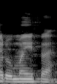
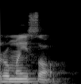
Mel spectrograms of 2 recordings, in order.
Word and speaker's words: Rumaitsah: Kemudian dari neneknya Rumaitsah, namanya Rumaitsah, bukan Rumaiso. Rumaitsah. Rumaitsah binti Umar bin Hisham bin Al-Muttalib bin Abdul Manaf.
